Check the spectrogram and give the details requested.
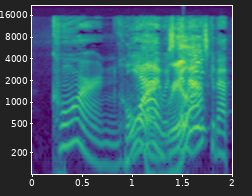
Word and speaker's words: Quorn: I think it's going to be said Curon, Quorn. Corn. Yeah, I was going to ask about those. I think it's pronounced corn.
